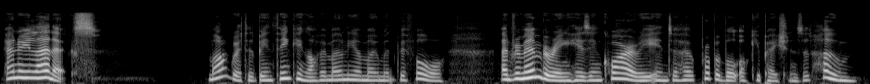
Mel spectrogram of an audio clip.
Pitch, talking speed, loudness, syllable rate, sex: 215 Hz, 150 wpm, -19 LUFS, 6.1 syllables/s, female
